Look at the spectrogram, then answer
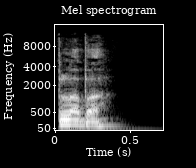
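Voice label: "blubber", British English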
